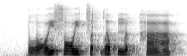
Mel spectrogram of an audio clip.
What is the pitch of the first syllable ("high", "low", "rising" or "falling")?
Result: rising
